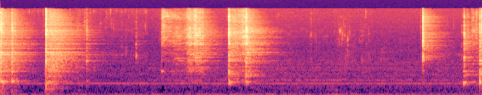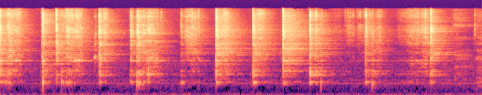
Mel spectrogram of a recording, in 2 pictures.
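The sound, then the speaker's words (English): Metal utensils scrape and clink against a pan as pesto pasta is cleared out into a serving bowl. Many irregular scrapes and knocks come in bursts, with short pauses between them and no talk. “Scraping it down and don't leave any pesto behind.”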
